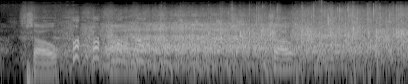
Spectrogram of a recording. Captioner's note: audience laughter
